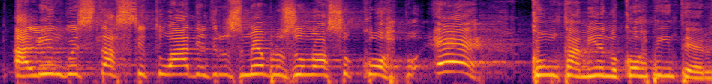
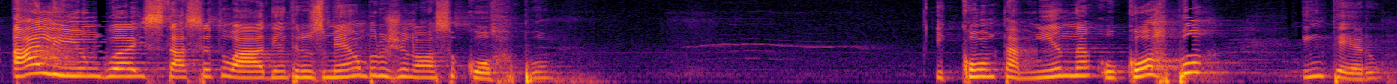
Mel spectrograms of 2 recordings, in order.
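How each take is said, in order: First: The sentence is read at a normal pace. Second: The sentence is read slowly and deliberately.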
